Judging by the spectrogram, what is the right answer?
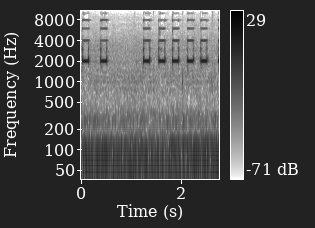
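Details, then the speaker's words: Microwave oven PCB powered up: short, clean high beeps, one per feather-touch button press, about eight in three seconds over a low hum, showing the touch panel works properly. Normal keypress beep. "कि आप beep का sound सुन रहे हैं, इसमें हमारी जो feather touch है proper work कर रहा है।"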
